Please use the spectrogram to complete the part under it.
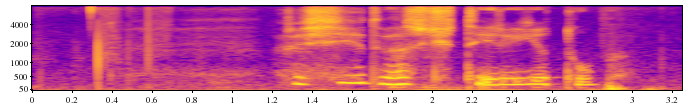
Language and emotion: Russian, neutral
